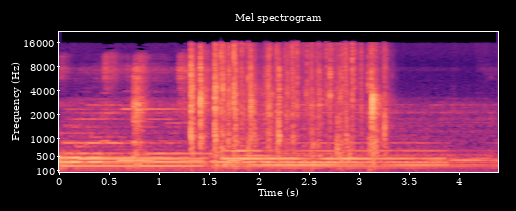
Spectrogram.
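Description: A deck of large-print playing cards spilling from the hands onto a wooden chalkboard and table: a rapid run of card clicks lasting about two seconds, ending with a sharper tap, over background music with steady held chords.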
